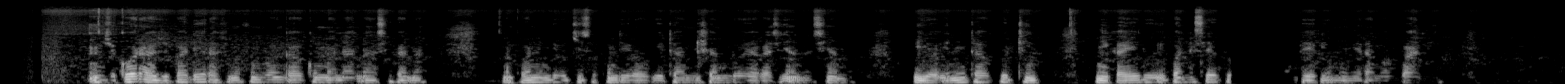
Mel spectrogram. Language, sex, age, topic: Ndau, male, 25-35, education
